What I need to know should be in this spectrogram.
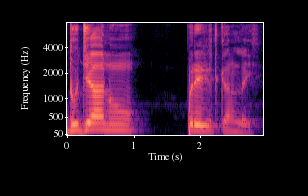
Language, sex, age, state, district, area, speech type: Punjabi, male, 45-60, Punjab, Faridkot, urban, spontaneous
